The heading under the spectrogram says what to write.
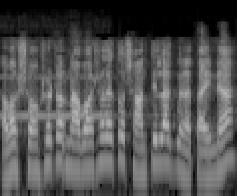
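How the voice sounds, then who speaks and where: A man playing a stingy, grumbling newlywed husband in a cartoon, blunt and quick to scold. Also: high voice, lightly acted. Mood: irritated. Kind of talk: cartoon dialogue acting. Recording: dull lo-fi sound with music behind.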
